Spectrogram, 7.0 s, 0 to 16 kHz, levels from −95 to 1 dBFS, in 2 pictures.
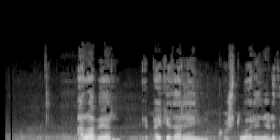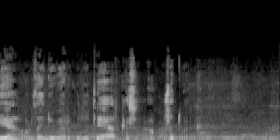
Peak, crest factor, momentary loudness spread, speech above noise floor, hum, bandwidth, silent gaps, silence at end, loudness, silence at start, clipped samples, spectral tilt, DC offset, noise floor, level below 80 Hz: -2 dBFS; 24 dB; 25 LU; 21 dB; none; 10.5 kHz; none; 0 s; -24 LUFS; 0.2 s; under 0.1%; -5.5 dB/octave; under 0.1%; -45 dBFS; -58 dBFS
